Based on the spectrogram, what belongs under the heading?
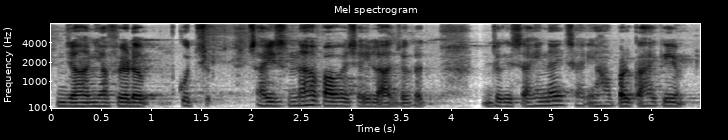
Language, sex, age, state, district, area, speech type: Maithili, male, 18-30, Bihar, Begusarai, rural, spontaneous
